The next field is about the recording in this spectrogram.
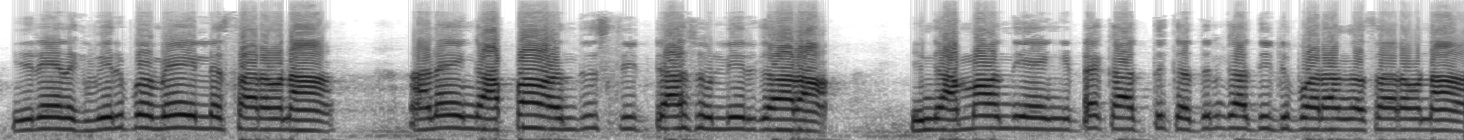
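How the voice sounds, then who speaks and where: A woman's voice: sits high, little pitch movement, fairly quick, bright, forceful tone, no room sound. A woman voicing an upset young woman who pleads and complains, in a scripted family drama. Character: young woman, tearful and upset, facing an arranged match.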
